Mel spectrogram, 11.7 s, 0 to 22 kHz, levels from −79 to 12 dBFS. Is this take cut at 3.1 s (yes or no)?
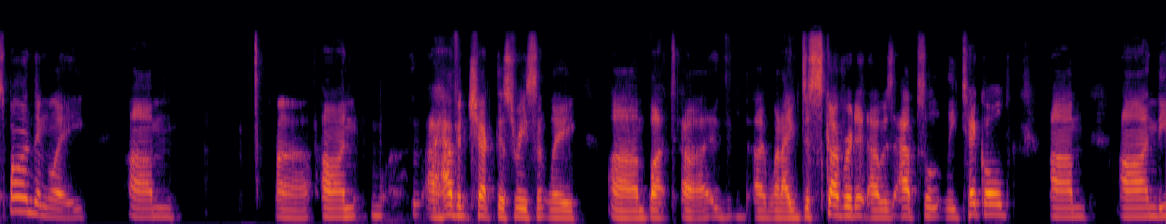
yes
